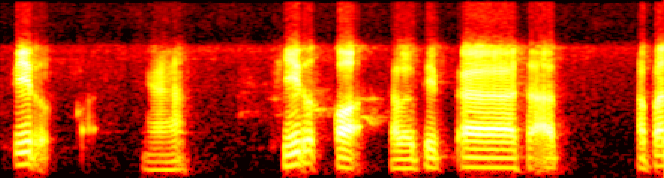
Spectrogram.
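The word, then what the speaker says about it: فِرْقٍ: Di kata firqin ini saat wasal saja, tapi kalau saat waqaf itu dibacanya tipis. Firqa.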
